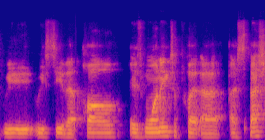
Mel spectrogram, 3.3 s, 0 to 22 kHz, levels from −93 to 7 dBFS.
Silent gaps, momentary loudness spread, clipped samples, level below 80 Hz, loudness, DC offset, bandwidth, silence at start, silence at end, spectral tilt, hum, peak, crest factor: none; 7 LU; under 0.1%; -66 dBFS; -22 LUFS; under 0.1%; 12.5 kHz; 0.05 s; 0 s; -4.5 dB/octave; none; -4 dBFS; 18 dB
